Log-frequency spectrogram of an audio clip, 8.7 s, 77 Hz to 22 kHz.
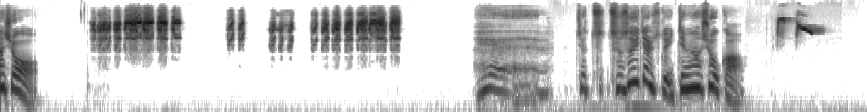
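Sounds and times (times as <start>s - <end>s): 
speech: 0.0s - 1.2s, 4.8s - 7.5s
hungry Japanese tit chick begging calls after hatching: 0.9s - 4.1s, 7.8s - 8.3s.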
